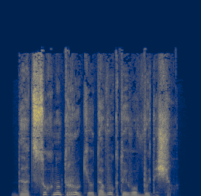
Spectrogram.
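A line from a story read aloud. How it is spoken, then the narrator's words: Through gritted teeth. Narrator (Russian): Сквозь зубы процедил Ваня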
